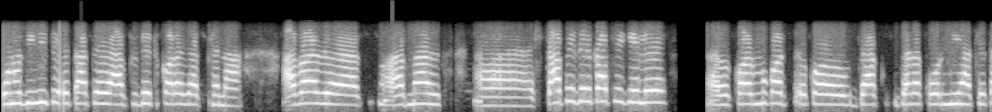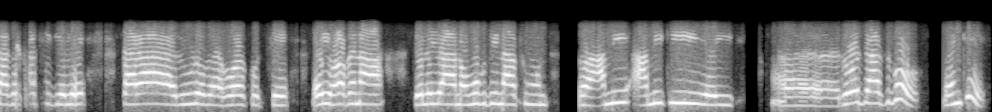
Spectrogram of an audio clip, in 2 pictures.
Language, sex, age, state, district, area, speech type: Bengali, female, 45-60, West Bengal, Hooghly, rural, conversation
